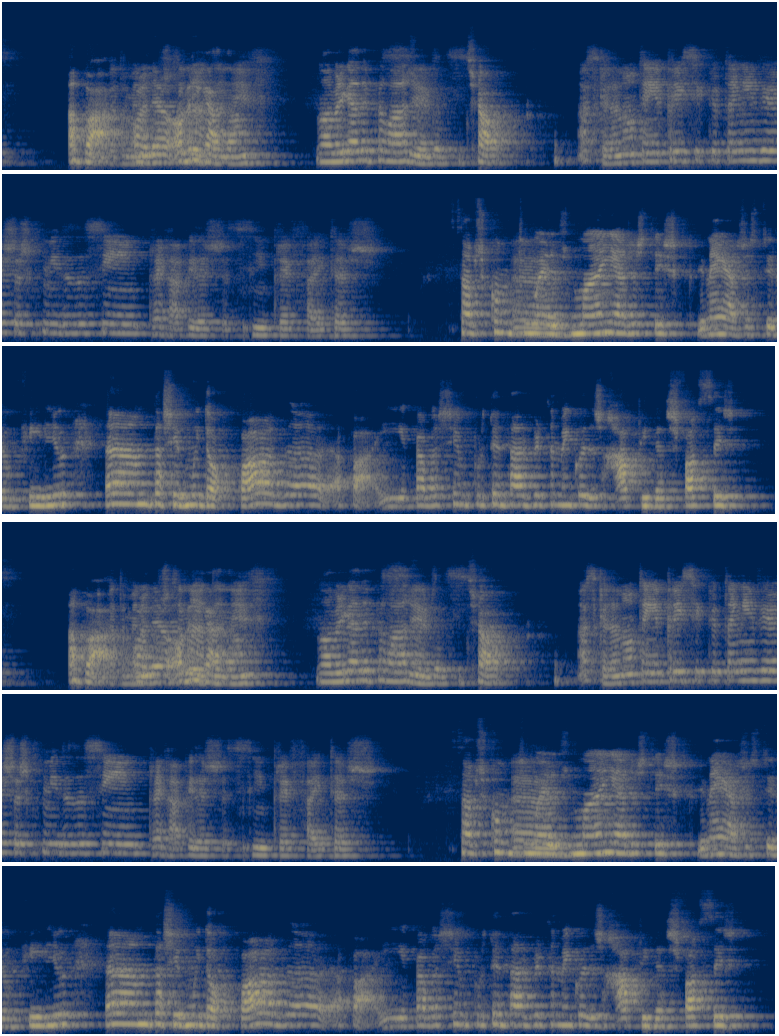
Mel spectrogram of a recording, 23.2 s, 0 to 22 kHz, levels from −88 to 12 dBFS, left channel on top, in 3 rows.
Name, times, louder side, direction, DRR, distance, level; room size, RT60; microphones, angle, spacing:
voice 1, 0.7-2.4 3.1-5.0 12.3-22.8, left 1 dB, 35° left, 3 dB, 1.5 m, -26 dB
voice 2, 1.2-2.6 3.9-4.3 4.6-4.7 5.8-11.5 12.8-13.4, right 2 dB, 30° right, 1 dB, 2.6 m, -33 dB
21.5 x 8.5 x 4.0 m, 0.72 s
head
